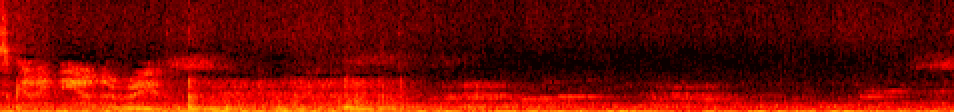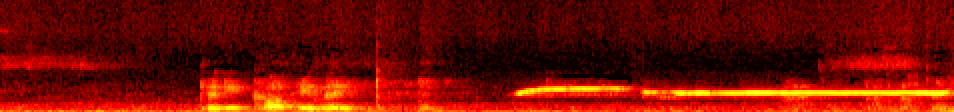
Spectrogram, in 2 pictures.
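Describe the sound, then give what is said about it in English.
A person whistles a clear, steady tone that slides up and then holds for a couple of seconds, standing out near the end over a busy background of low rumble and murmuring voices. “Begin with a whistle.”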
